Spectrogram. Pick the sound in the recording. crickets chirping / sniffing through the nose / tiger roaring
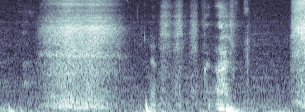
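sniffing through the nose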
